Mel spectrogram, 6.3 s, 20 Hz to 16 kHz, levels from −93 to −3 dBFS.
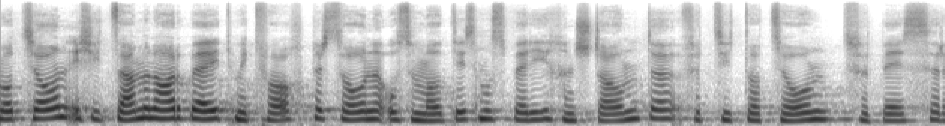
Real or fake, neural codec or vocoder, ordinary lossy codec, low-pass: fake; autoencoder, 48 kHz, 32 numbers a frame, DAC-VAE, trained on Japanese speech; none; 14.4 kHz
